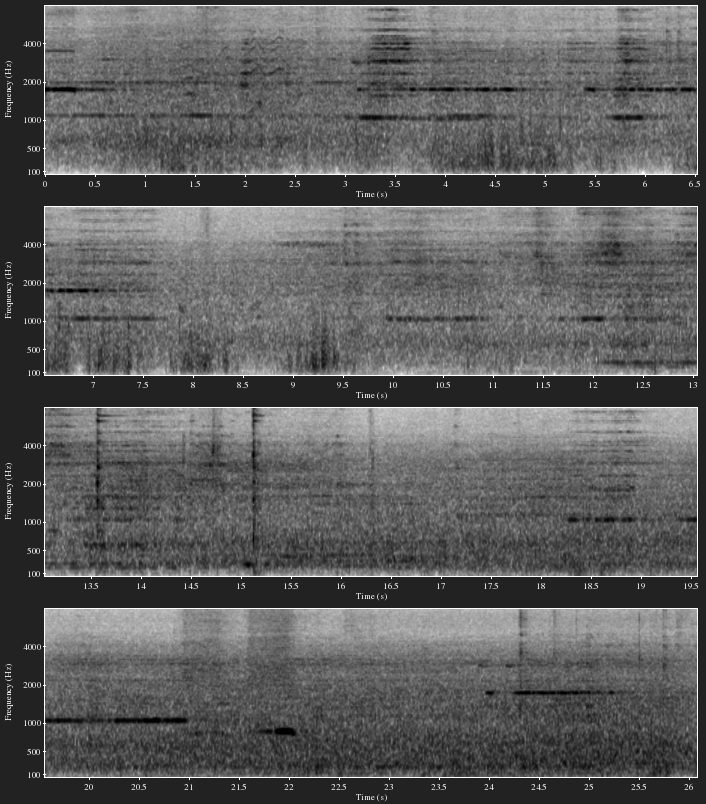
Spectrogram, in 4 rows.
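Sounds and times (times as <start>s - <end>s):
train wheels rattling on rail: 0.4s - 26.0s
high-pitched wheel squeals: 3.0s - 7.7s, 8.9s - 15.3s, 18.3s - 22.2s, 23.9s - 25.4s.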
